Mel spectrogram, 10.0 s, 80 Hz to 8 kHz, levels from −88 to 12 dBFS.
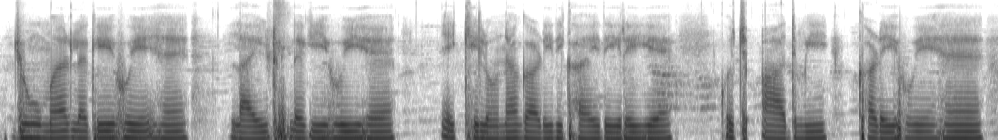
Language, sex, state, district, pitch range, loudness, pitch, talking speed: Hindi, female, Rajasthan, Jaipur, 130-140 Hz, -14 LUFS, 135 Hz, 120 wpm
